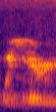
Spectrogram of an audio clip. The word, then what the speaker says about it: Wiener: there and in the German language the word weiner is pronounced as if it started with a B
